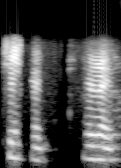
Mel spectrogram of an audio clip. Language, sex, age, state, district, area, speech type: Maithili, female, 18-30, Bihar, Begusarai, urban, conversation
